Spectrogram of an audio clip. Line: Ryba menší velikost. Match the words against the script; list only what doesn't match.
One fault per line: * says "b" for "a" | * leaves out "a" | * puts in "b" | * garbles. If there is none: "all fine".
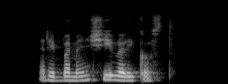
all fine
